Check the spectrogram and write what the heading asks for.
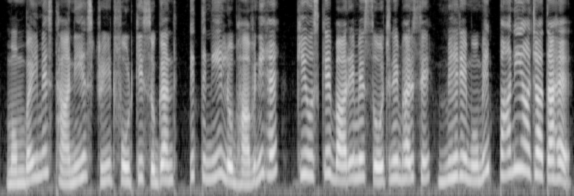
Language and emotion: Hindi, surprised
